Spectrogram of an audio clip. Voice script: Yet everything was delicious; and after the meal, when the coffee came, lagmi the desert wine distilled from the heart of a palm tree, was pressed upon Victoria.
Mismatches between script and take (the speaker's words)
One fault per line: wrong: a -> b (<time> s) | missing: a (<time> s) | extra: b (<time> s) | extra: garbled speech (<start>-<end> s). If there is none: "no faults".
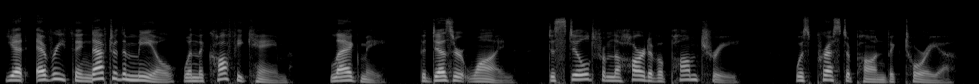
missing: was delicious and (0.9 s)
